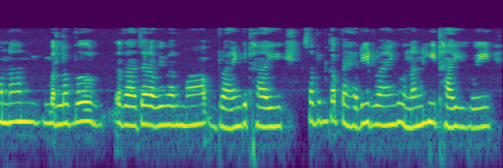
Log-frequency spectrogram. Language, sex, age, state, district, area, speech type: Sindhi, female, 18-30, Rajasthan, Ajmer, urban, spontaneous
